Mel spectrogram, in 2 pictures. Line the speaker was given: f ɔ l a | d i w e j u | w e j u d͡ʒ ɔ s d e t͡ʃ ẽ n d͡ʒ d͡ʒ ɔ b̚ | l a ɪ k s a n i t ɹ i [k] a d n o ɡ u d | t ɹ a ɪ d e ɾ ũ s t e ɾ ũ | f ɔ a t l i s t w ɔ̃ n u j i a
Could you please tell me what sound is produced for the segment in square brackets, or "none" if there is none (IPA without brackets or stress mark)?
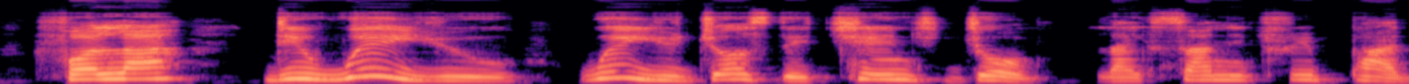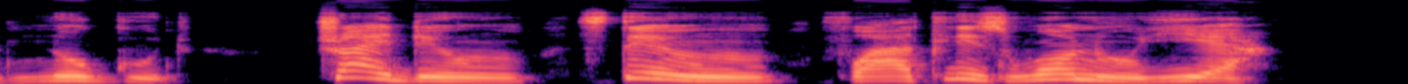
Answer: p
